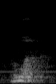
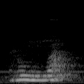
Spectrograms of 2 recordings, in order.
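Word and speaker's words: רוח: kehadiran Allah secara pribadi kata dalam bahasa ibraninya adalah ruang ruang ya benar tenggorokan kita harus benar-benar bersih di akhir pengucapan jadi apa itu ruang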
